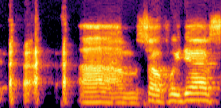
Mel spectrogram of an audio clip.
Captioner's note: soft chuckling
